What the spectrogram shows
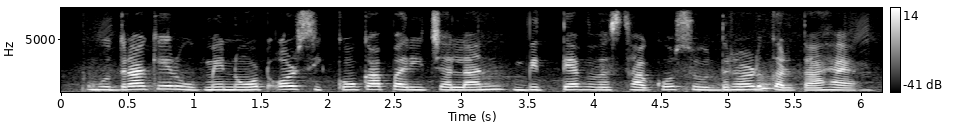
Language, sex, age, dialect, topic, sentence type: Hindi, male, 18-24, Hindustani Malvi Khadi Boli, banking, statement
